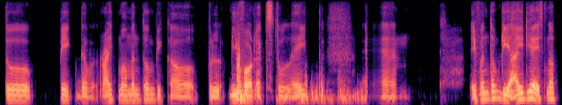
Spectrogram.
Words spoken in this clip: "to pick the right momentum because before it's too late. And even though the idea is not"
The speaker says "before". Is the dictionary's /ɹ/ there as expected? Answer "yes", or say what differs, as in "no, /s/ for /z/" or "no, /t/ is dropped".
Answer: no, /l/ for /ɹ/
